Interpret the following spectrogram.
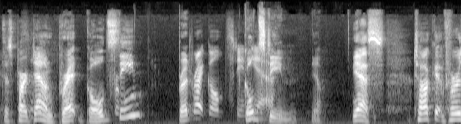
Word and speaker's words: Brett Goldstein: Brett Goldstein.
